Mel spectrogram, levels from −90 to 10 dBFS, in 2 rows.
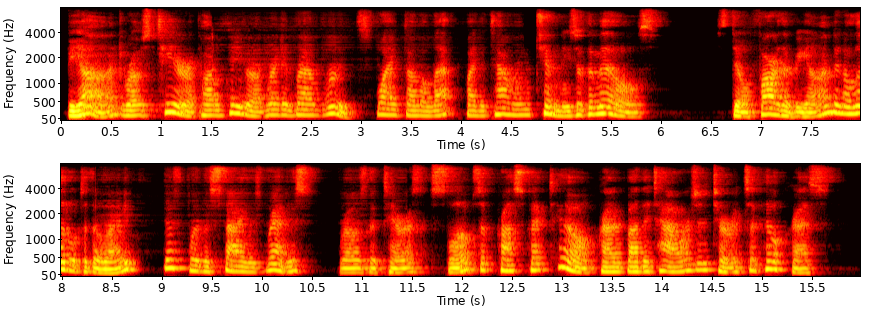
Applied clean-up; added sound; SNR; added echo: neural mask model DeepFilterNet 3.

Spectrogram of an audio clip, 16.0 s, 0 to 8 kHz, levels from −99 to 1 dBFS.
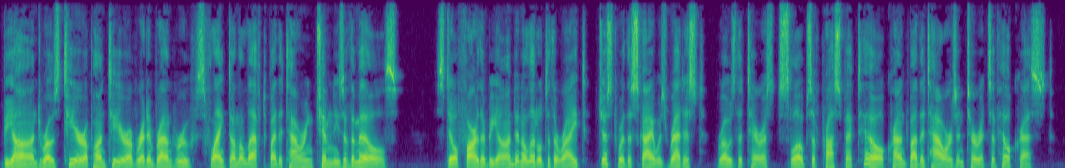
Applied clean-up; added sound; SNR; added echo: none; none; none; none.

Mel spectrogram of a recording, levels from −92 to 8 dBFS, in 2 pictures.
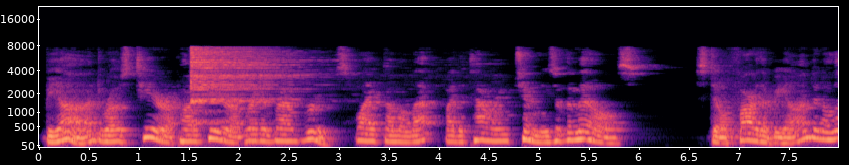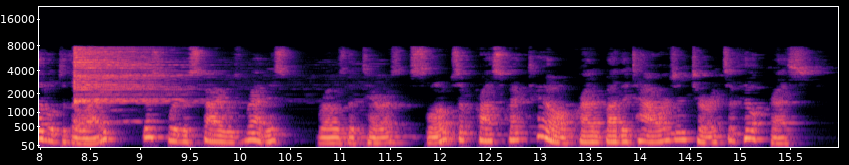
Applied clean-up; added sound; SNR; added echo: classical method WPE with log-MMSE.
